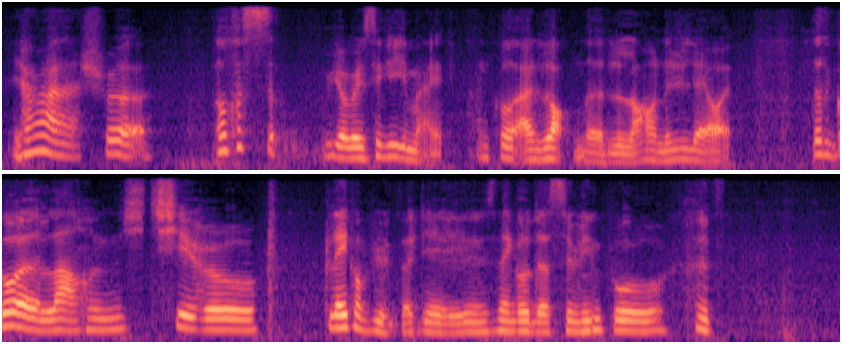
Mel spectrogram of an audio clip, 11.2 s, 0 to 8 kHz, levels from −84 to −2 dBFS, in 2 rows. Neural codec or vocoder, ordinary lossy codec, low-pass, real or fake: codec, 16 kHz in and 24 kHz out, 0.6 kbps, FocalCodec, streaming, 2048 codes; MP3, 64 kbps; 7.2 kHz; fake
